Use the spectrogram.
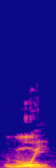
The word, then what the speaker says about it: muy: The word for very is muy, and it's spelled M-U-Y. The Y, you can imagine it like an I.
